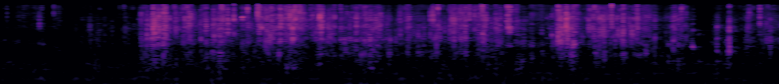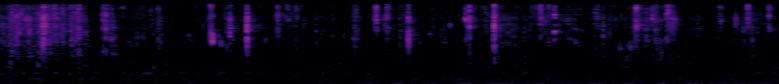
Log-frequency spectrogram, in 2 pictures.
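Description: Popcorn being chewed: faint, crackly crunching, busiest in the first few seconds and thinning out toward the end.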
